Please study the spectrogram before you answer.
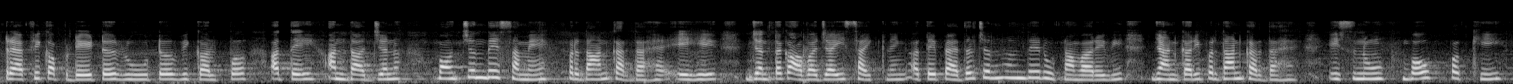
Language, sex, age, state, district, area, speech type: Punjabi, female, 18-30, Punjab, Barnala, rural, spontaneous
